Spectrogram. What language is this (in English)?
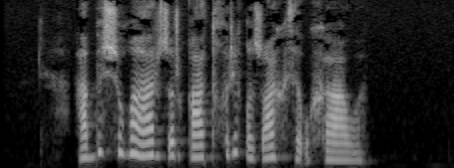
Kabardian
